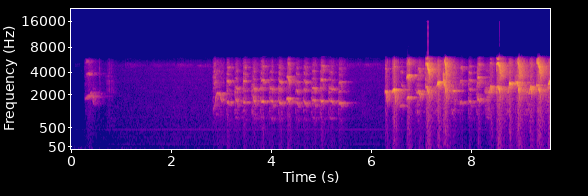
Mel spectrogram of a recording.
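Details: Pet cockatiel courting: a brief chirp, then long runs of rapid warbling, chattering notes with squeaky whistled rises, growing louder and busier toward the end.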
